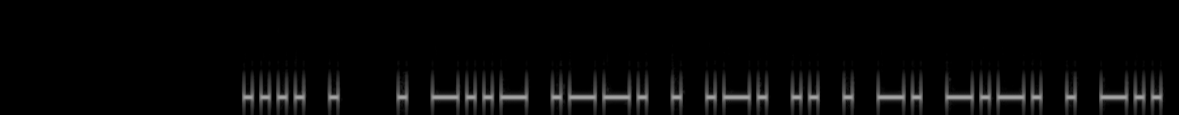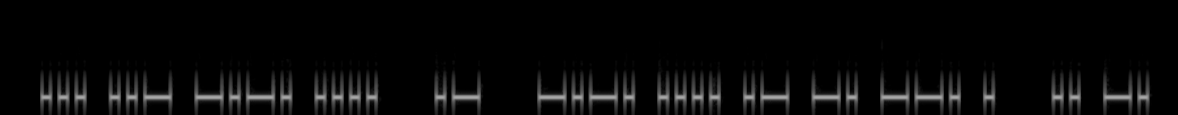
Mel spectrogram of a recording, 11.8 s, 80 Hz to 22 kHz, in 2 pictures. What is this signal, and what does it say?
Morse code, heard as a keyed tone, about 28 wpm, 700 Hz. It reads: HE EXPERIENCED SUCH A CHANGE IN
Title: Sentences from Top 1100 Words 28wpm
